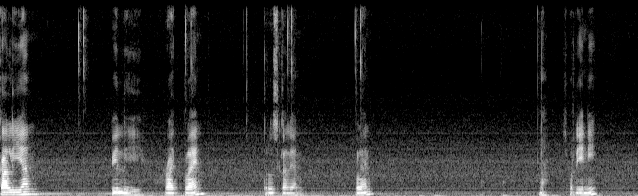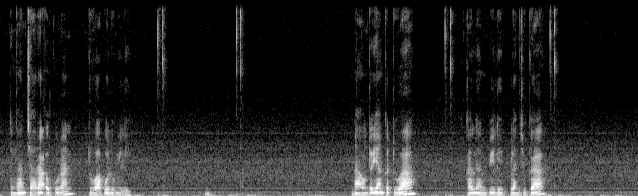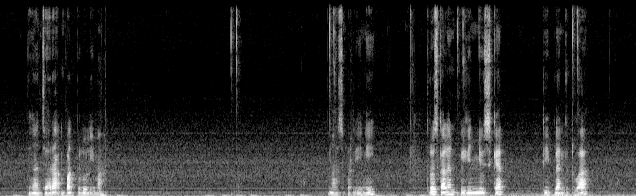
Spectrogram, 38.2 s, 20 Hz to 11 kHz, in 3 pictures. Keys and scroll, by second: 12.9-13.5 typing, 19.1-19.8 typing, 26.4-26.7 typing, 27.4 Return.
